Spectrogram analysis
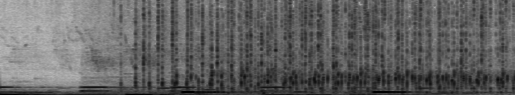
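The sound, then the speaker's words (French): A dense outdoor bird chorus in the early morning, with many overlapping chirps and calls, steady, along with low cooing sounds like pigeons or doves underneath. “parce qu'on travaille avec la nature, les oiseaux, et ce silence, ce calme particulier qu'il y a le matin, ça rend l'expérience assez magique, je dois dire, très agréable.”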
